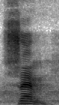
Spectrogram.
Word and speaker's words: स्वयं: जैसे स्वयं, ये जो स्वयं है, ये म जो है आधा म की यहाँ पे आ जाएगा।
